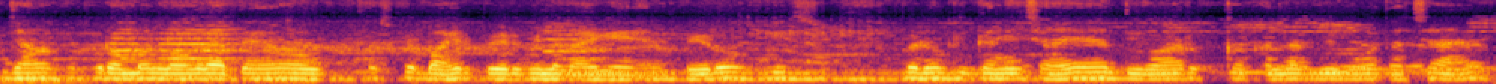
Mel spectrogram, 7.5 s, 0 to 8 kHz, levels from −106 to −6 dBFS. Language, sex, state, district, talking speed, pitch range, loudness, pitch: Hindi, male, Delhi, New Delhi, 210 wpm, 135-145 Hz, -17 LUFS, 140 Hz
